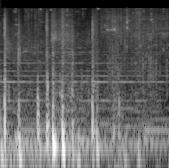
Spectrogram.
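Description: Horse hooves clip-clop in Kingdom Come: Deliverance, a run of close, irregular hoof strikes with a few heavier thuds near the middle before the steps thin out.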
